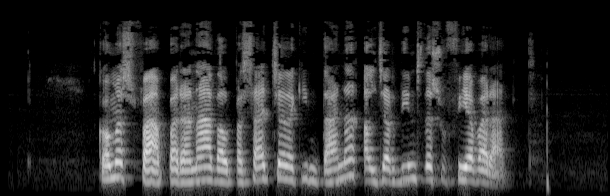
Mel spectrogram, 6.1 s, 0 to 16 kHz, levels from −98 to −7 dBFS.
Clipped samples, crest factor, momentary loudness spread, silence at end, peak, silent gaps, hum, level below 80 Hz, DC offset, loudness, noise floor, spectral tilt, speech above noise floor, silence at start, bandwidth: under 0.1%; 24 dB; 8 LU; 1.05 s; -8 dBFS; none; none; -86 dBFS; under 0.1%; -29 LUFS; -81 dBFS; -3 dB/octave; 51 dB; 1 s; 11.5 kHz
